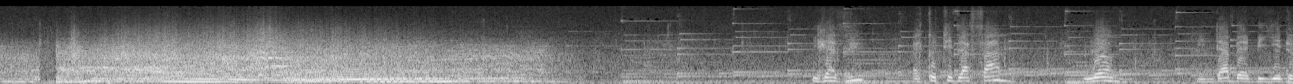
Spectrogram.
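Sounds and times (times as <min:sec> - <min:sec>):
car engine accelerating past: 0:00.0 - 0:07.6
speech: 0:08.2 - 0:10.2, 0:10.8 - 0:11.3, 0:12.0 - 0:12.9.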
